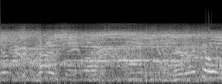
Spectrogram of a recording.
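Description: A group of children shouting and cheering, many voices overlapping.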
